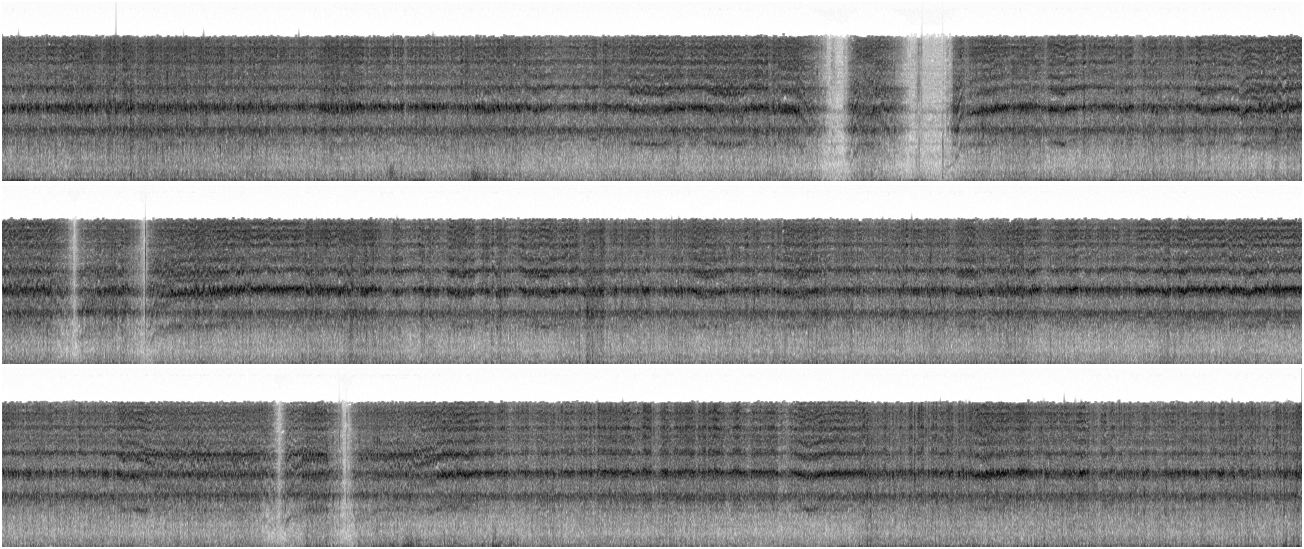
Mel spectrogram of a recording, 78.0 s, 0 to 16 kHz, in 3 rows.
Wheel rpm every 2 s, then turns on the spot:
230, 230, 230, 230, 230, 230, 230, 210, 60, 90, 220, 230, 210, 150, 140, 220, 230, 230, 230, 230, 230, 230, 230, 240, 230, 230, 240, 200, 140, 120, 210, 230, 240, 230, 230, 230, 230, 230, 230.
none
